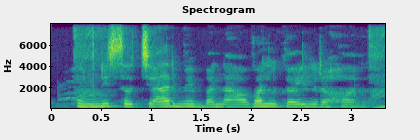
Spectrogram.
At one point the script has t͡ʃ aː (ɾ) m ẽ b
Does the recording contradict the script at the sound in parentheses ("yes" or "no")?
no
